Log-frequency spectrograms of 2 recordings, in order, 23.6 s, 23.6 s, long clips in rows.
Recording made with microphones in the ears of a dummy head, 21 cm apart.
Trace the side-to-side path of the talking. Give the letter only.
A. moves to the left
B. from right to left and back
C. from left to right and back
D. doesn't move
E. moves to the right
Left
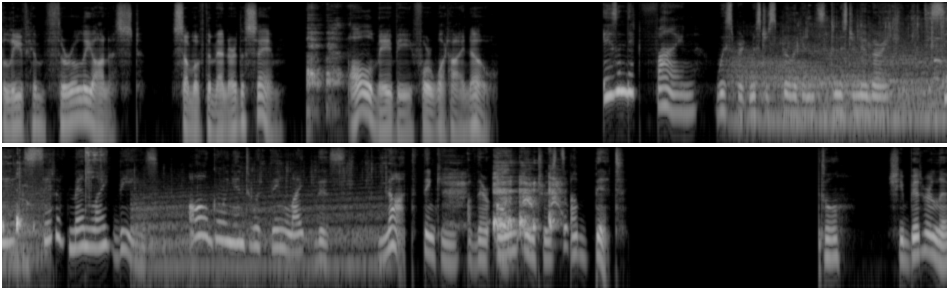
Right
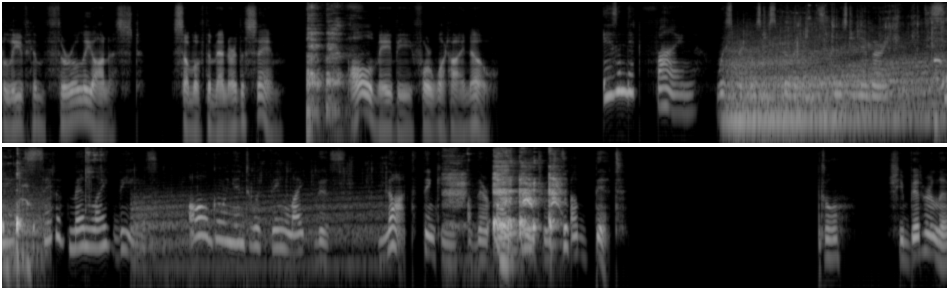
D.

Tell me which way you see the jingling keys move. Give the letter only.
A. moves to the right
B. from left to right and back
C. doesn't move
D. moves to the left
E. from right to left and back
D.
